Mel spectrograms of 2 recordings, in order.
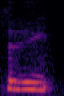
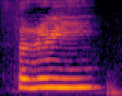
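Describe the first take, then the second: First: The th sound is light and gentle. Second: The th sound is forced and exaggerated. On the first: The speaker calls it right. "We just say three" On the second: The speaker calls it wrong. "we don't say three"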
